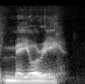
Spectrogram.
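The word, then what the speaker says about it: Māori: Lamelli says the pronunciation of that word is Maori.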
